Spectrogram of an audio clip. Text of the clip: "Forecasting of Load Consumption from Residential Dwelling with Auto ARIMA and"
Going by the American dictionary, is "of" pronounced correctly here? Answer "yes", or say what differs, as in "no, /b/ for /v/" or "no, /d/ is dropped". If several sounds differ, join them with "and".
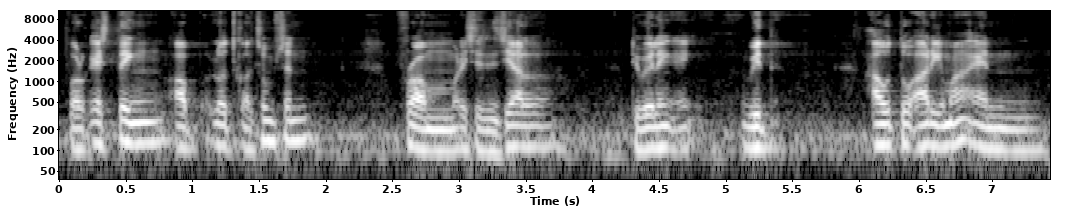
no, /p/ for /v/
